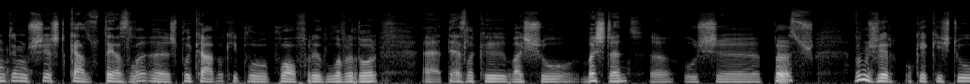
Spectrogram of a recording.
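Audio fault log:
1.33–1.37 s, 3.54–3.58 s, 5.08–5.12 s: lost LE Audio frames. Each gap lasts 30 ms, which fits three 10 ms frames. The decoder repeats the last spectrum with random phase signs. The speech briefly turns into a rough, noisy smear.
7.79–7.89 s: lost LE Audio frames. This gap lasts 100 ms, which fits about ten frames. The concealment smear fades steadily after the first few frames and dies away toward silence before the speech returns.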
